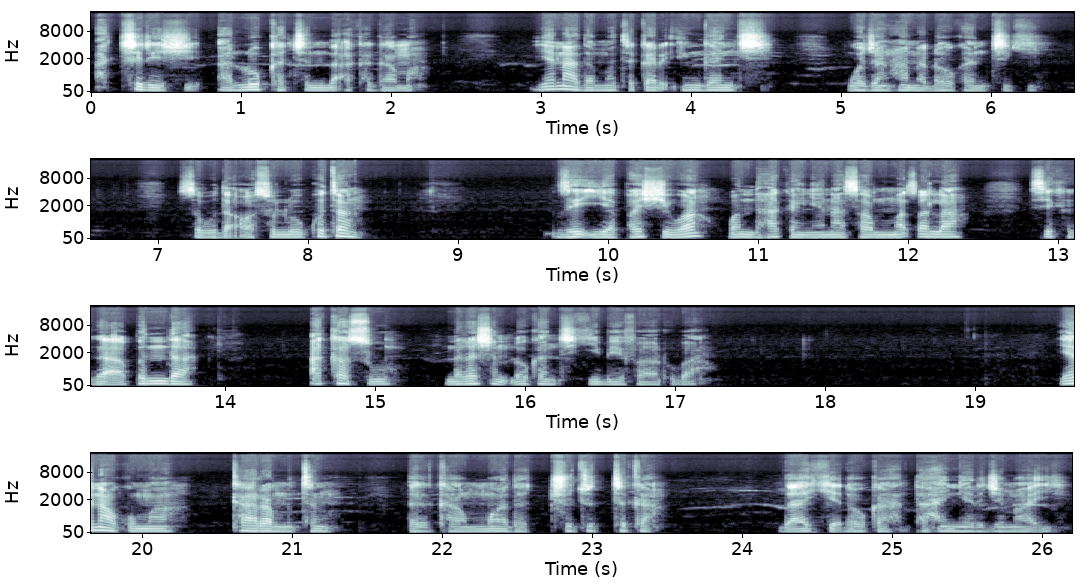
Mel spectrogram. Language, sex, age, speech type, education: Hausa, male, 46-60, spontaneous, tertiary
